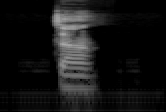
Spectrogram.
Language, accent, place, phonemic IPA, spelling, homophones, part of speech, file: French, France, Lyon, /tɛ̃/, tain, teint / teints / thym / tins / tint / tînt, noun, LL-Q150 (fra)-tain.wav
- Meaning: 1. silvering 2. aluminium foil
